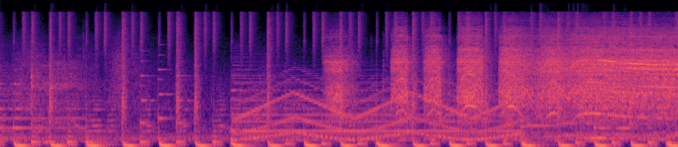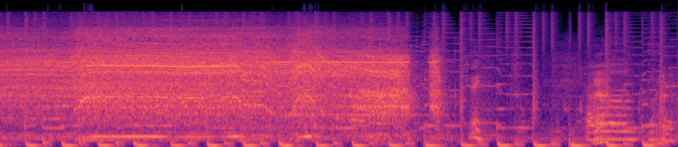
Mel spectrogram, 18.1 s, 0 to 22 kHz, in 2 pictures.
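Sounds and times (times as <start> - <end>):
cordless drill driving screw into wood: 4.3 - 15.0.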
